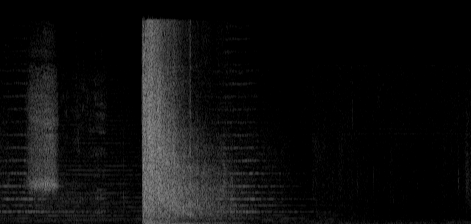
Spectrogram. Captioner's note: gunshot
